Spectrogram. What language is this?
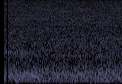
Czech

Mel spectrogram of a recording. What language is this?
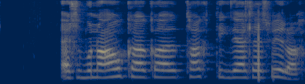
Icelandic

